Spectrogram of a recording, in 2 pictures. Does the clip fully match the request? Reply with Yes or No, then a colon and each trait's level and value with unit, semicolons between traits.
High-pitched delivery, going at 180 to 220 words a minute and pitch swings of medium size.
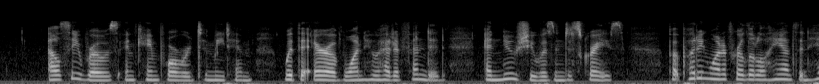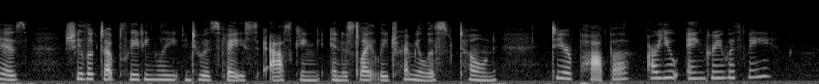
Yes: high, 210 Hz; average, 185 wpm; average, 3.2 semitones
